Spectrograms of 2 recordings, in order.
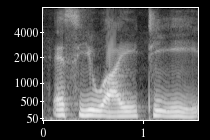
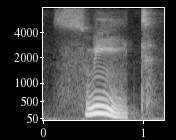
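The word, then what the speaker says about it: suite: the purpose right friends so the correct pronunciation of this word is listen to me carefully s-u-i-t-e it is pronounced as sweet right and what does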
